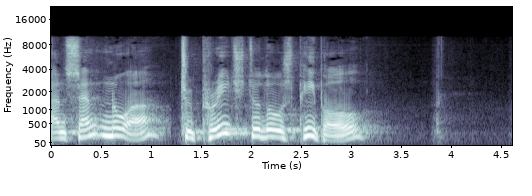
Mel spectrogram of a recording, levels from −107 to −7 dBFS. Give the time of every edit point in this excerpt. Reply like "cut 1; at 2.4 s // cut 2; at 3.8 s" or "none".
cut 1; at 1.2 s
